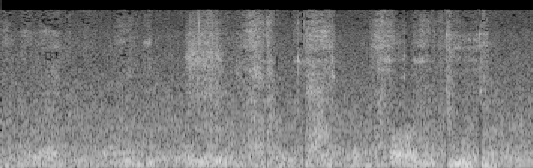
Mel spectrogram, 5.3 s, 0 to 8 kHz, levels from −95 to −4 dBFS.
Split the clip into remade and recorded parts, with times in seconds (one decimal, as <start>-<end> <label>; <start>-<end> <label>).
0.0-5.3 recorded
